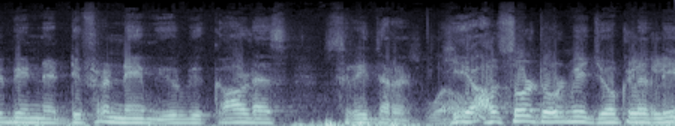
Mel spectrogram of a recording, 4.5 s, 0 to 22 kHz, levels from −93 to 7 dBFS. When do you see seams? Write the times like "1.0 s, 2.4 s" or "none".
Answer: 2.8 s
